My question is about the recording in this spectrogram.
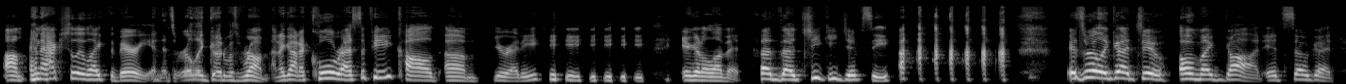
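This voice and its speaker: A woman's voice: medium pitch, expressive, unhurried, no room sound, clean studio sound. A middle-aged woman chatting casually on a livestream, sassy and snarky, laughing often and filling gaps with lots of ums. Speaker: YouTube live streamer.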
